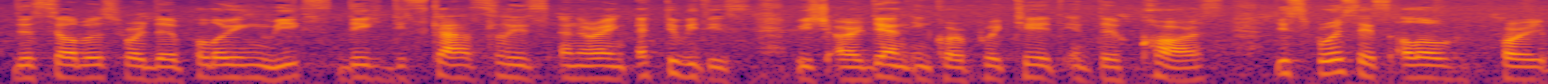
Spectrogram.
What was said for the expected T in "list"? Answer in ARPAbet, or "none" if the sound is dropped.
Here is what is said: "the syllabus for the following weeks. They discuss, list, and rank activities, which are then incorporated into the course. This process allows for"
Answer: none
